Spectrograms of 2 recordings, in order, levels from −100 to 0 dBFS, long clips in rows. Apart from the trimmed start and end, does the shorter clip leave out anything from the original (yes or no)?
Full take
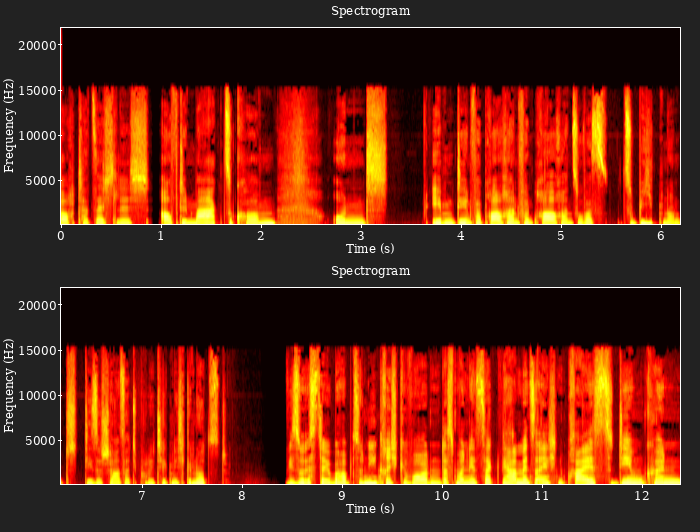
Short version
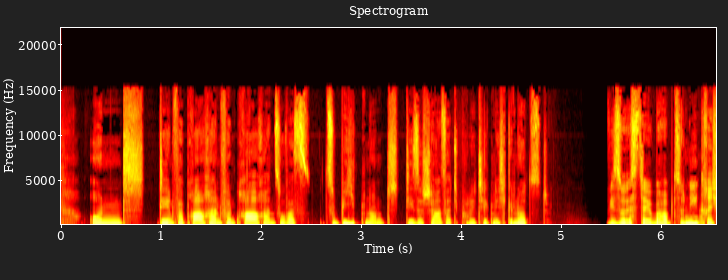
yes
